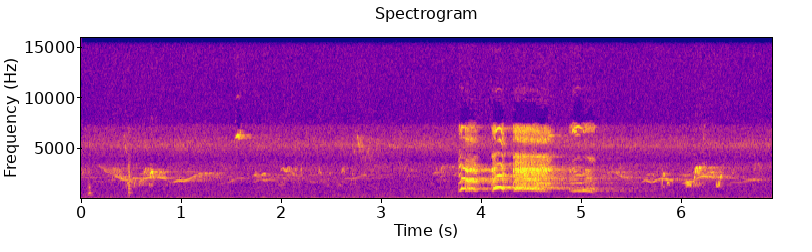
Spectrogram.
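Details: Decoy red junglefowl heard crowing at moderate distance, one harsh buzzy crow lasting about a second midway, amid hiss and scattered whistled bird calls before and after.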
